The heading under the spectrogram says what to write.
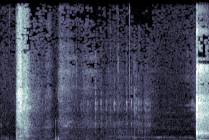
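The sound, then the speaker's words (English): The lid of a jar of mild pickled quail eggs pops open with a sharp, bright snap, followed by a faint click and a quiet lull, then another crisp metallic pop at the end. No one speaks. “Ooh, that's a nice pop right there.”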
